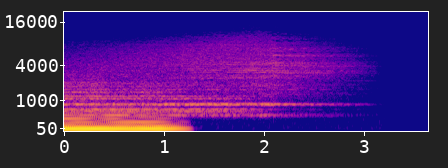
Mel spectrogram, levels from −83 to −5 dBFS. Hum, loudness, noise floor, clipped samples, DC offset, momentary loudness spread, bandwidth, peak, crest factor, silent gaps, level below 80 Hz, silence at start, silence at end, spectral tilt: none; -19 LUFS; -57 dBFS; under 0.1%; under 0.1%; 20 LU; 8.4 kHz; -8 dBFS; 12 dB; none; -20 dBFS; 0 s; 1.45 s; -6.5 dB/octave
